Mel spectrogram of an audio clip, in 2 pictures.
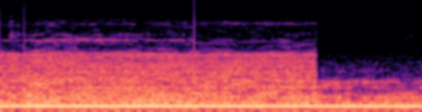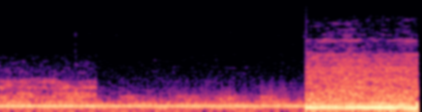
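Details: Mini nebulizer compressor (for adult and child, with mask) running: steady low motor hum and buzz, briefly quieter midway then loud again.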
